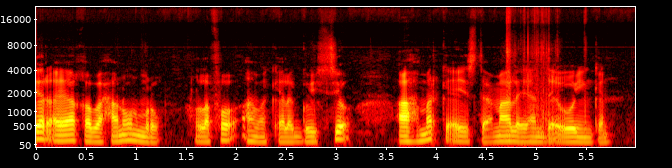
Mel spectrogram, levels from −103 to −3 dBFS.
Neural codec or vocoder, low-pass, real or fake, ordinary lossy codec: none; none; real; none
